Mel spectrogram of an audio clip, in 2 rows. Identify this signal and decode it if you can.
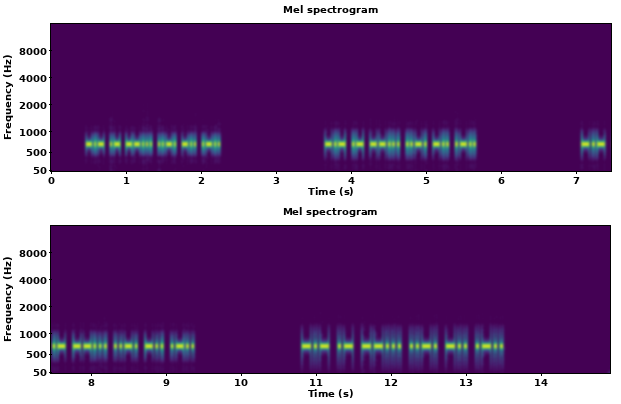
Morse code, heard as a keyed tone, about 38 wpm, 700 Hz. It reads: KA7FDL KA7FDL KA7FDL KA7FDL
